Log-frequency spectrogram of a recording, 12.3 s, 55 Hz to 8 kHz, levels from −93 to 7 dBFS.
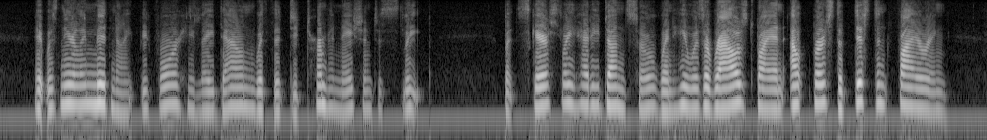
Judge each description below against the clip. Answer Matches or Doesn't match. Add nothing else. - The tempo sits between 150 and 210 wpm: Doesn't match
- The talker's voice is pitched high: Doesn't match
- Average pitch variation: Matches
